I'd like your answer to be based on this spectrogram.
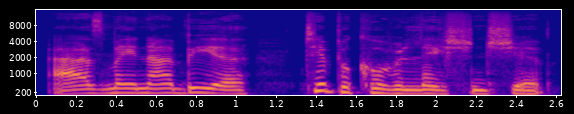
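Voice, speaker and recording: An actress voicing a proud, commanding woman crime boss in a video game, with a firm, deliberate and authoritative delivery. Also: on the low side, no room sound, studio quality, natural voice. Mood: composed, assured.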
